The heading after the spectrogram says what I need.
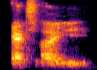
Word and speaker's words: xie: So instead of X-I-E for xie, I spell it S-Y short E-H, S-Y-E-H, xie, xie. So it comes out sounding like the true pronunciation.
